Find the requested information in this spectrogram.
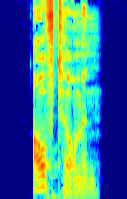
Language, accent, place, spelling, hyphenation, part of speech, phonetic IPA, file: German, Germany, Berlin, auftürmen, auf‧tür‧men, verb, [ˈaʊ̯fˌtʏʁmən], De-auftürmen.ogg
- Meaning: 1. to pile up 2. to tower, to surge (waves) 3. to loom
